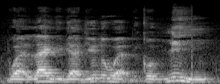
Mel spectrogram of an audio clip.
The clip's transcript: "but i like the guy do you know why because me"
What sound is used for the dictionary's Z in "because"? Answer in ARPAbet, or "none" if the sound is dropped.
none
